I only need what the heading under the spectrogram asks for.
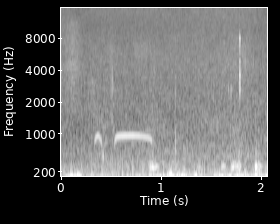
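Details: Burrowing Owl, a ground-nesting owl at the former Umatilla chemical weapons depot near Hermiston, Oregon, comes out responding to a speaker playing an intruder. It gives a soft two-part coo, a short hoot then a longer level note, over heavy low rumble and wind.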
